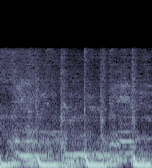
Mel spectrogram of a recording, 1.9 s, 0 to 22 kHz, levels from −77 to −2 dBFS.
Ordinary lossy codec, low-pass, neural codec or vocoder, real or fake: none; none; codec, 16 kHz, 2 kbps, FunCodec, trained on Chinese and English, 25 frames a second; fake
